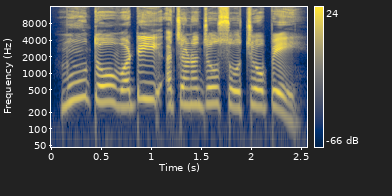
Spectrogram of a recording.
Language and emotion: Sindhi, neutral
